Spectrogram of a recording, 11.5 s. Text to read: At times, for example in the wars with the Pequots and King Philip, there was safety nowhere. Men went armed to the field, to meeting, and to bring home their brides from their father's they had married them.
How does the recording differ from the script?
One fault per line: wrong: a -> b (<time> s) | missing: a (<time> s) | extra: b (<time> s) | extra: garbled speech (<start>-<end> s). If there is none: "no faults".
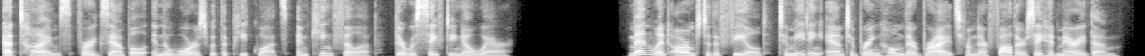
no faults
